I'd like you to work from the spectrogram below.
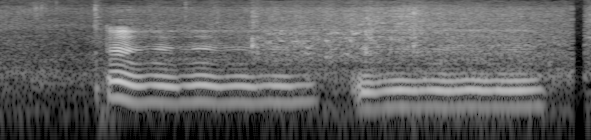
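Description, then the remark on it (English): A car engine drones loudly as the car is being moved, in two sustained bursts, a steady humming tone that cuts off briefly before resuming, with faint background noise. “So now they're moving the car.”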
